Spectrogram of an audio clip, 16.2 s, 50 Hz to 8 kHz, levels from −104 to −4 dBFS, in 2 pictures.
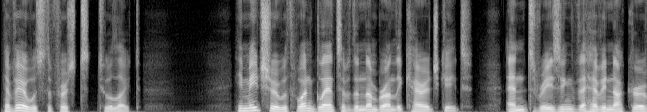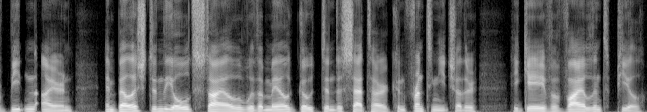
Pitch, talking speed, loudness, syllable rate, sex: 120 Hz, 175 wpm, -20 LUFS, 5.0 syllables/s, male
